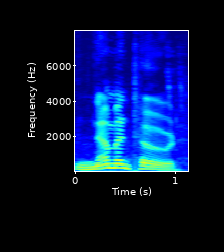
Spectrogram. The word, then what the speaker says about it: nematode: crops to kill nematodes it's pronounced nematode I've heard it pronounced both ways and I've always pronounced it this way I know but soil biologist Dr langingham pronounces it nematode right she does and that's the correct way all right all right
